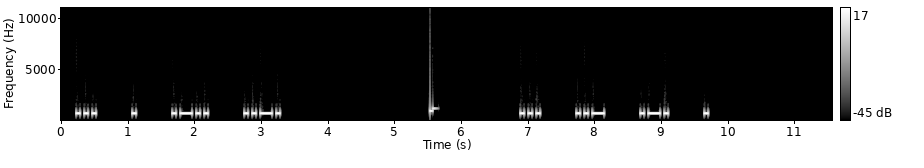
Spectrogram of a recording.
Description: Morse code, heard as a keyed tone, about 20 wpm, spaced as for 11 wpm, 700 Hz. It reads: SELF SURE
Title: 3x Character Spacing - Top 500 Words - 20wpm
